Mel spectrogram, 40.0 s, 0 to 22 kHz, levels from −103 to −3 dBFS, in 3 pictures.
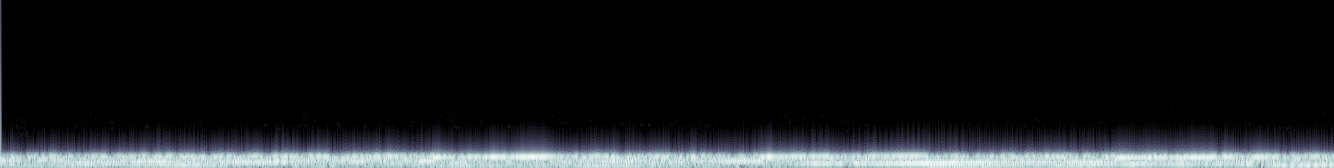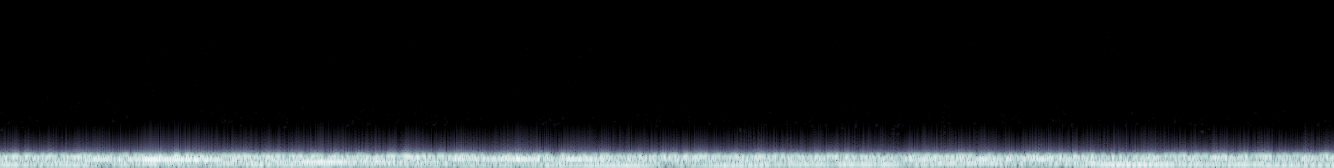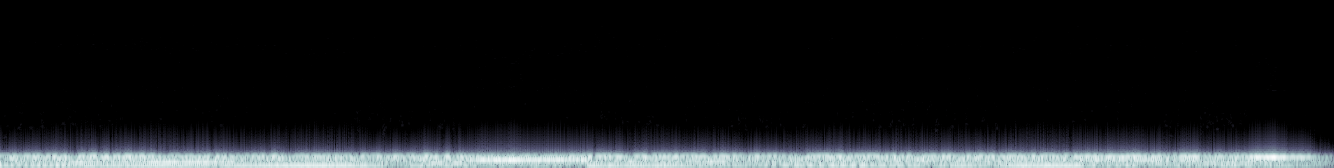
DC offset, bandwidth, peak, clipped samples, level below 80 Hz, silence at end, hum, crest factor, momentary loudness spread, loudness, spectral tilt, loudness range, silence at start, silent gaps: under 0.1%; 0.3 kHz; -4 dBFS; under 0.1%; -22 dBFS; 0 s; none; 12 dB; 6 LU; -18 LUFS; -17.5 dB/octave; 3 LU; 0 s; none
